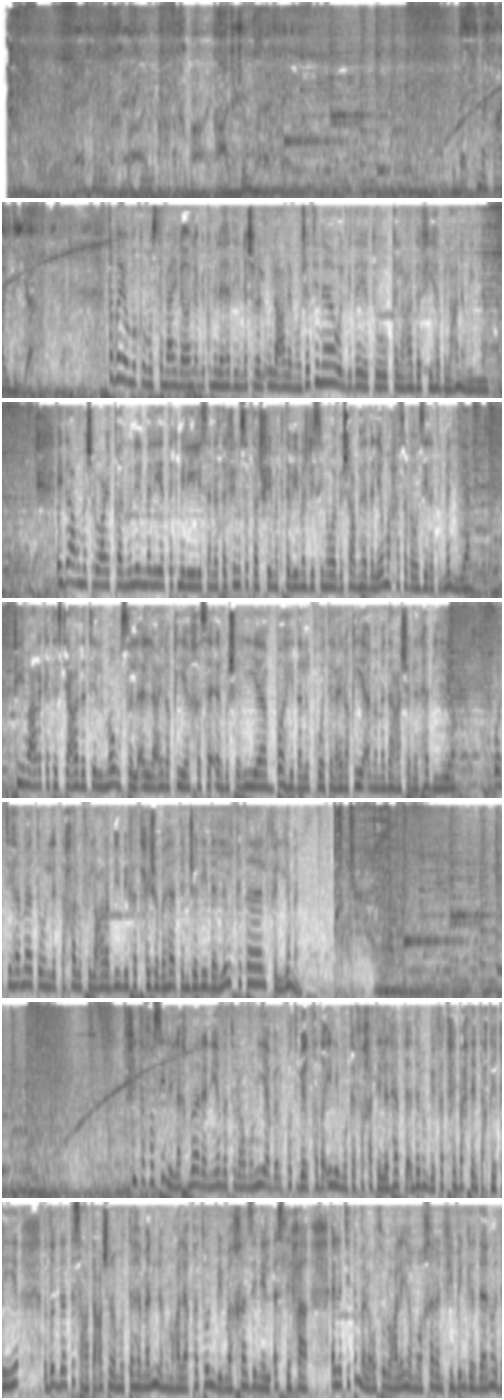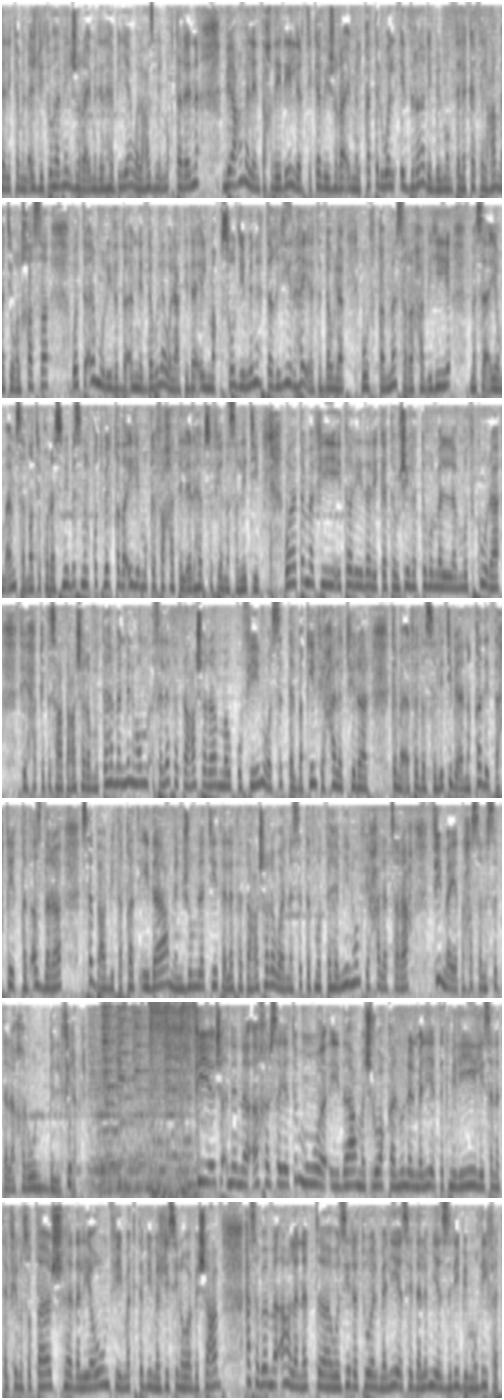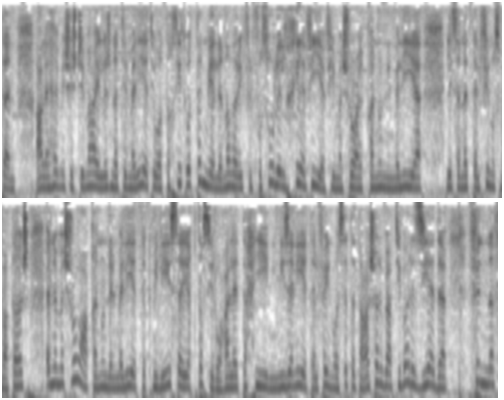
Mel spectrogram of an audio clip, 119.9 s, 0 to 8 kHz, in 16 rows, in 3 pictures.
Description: نشرة أخبار السابعة صباحا ليوم الجمعة 2 ديسمبر 2016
